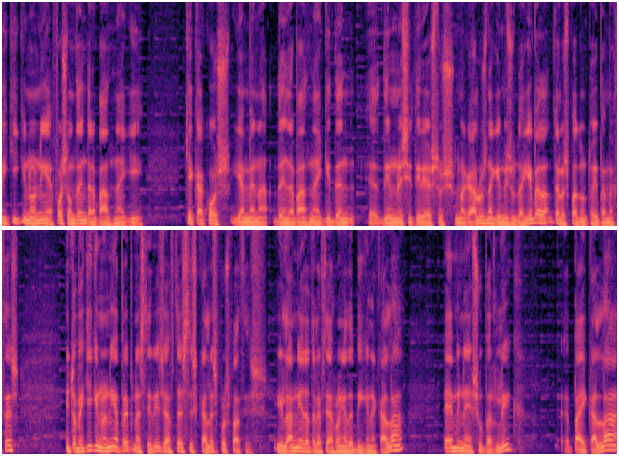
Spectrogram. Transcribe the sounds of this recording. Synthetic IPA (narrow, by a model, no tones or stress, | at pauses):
opicicino̞niɐefo̞so̞nðe̞nit̪ɐnɐpɐnɐθinɐici | ce̞kɐko̞sʝɐme̞nɐ̰ðe̞nit̪ɐnɐpɐnɐθinɐiciðen | ðinuneisit̪iɾiɐst̪usme̞ɣɐluznɐʝemizunt̪ɐʝipe̞ðɐt̪e̞lo̞spɐnd̪ont̪o̞ipɐme̞xθe̞s | it̪o̞picicino̞niɐpɾe̞pinɐst̪iɾiziɐft̪e̞st̪iskɐle̞spɾo̞spɐθie̞silɐmiɐt̪ɐt̪e̞left̪eɐxɾo̞ɲɐðe̞mbiʝene̞kɐlɐ | e̞mine̞supe̞ɾliɡ | pɐikɐlɐ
